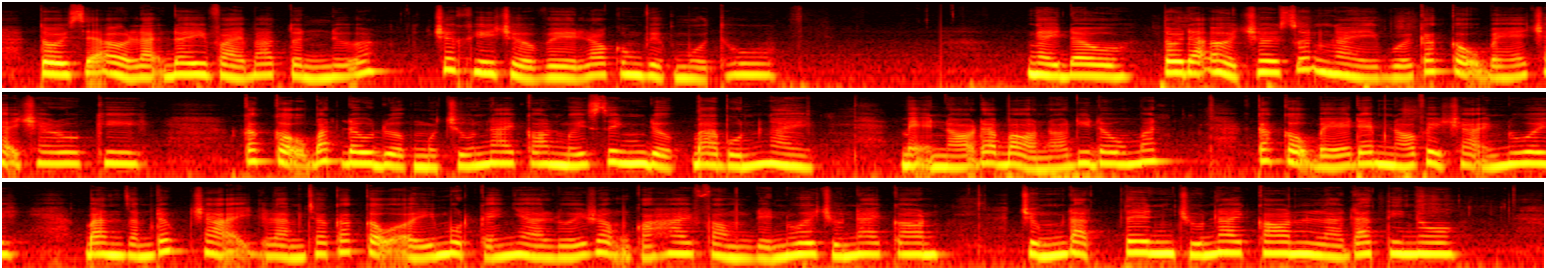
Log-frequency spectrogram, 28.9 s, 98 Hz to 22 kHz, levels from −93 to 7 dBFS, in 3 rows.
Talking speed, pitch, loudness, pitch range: 190 wpm, 235 Hz, -24 LUFS, 210-250 Hz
